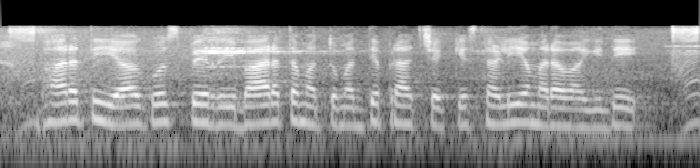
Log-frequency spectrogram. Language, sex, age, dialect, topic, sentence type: Kannada, female, 18-24, Coastal/Dakshin, agriculture, statement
